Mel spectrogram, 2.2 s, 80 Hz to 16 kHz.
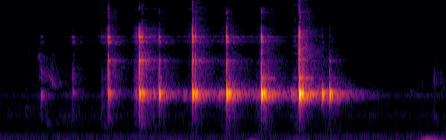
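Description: A wooden stick taps and scrapes the ridged back of a hand-sized, carved, hollow wooden frog guiro. About eight short, dry, knocking clicks ring around 1.3 kHz with bright edges. Each one dies away almost at once, and the burst ends in a quick rasping flurry.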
